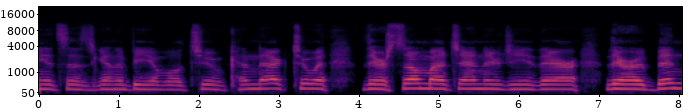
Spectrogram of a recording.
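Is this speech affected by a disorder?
Yes: primary lateral sclerosis.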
